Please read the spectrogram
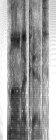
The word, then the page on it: monocot: British English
